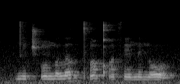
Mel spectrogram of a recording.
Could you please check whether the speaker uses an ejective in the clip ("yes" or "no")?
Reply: yes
